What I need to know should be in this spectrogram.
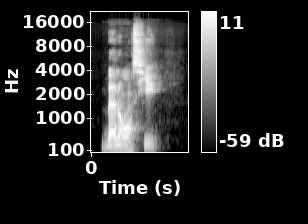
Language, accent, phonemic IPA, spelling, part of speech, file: French, France, /ba.lɑ̃.sje/, balancier, noun, LL-Q150 (fra)-balancier.wav
- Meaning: 1. pendulum 2. balance wheel 3. beam 4. balancing pole 5. outrigger 6. haltere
